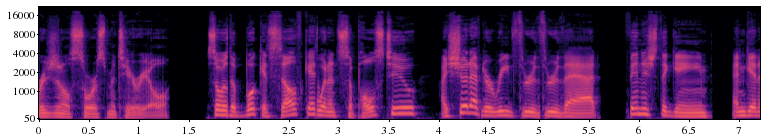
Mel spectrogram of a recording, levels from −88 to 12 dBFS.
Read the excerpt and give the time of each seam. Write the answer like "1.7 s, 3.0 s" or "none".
1.9 s, 2.8 s, 4.4 s, 5.0 s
